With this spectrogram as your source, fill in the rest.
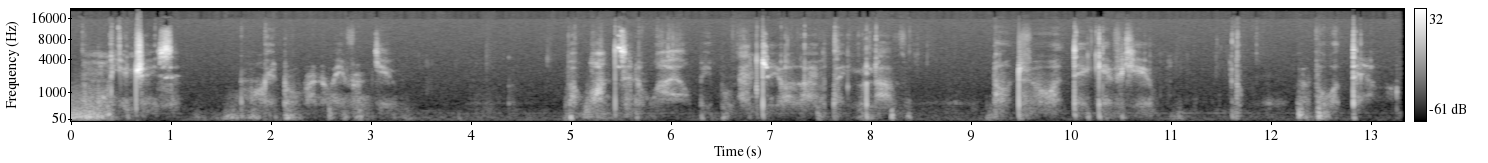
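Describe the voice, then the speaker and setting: Someone whispers in a calm tone at a fairly slow pace, with long, frequent pauses and noticeable background noise. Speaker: ASMR reader of Islamic books. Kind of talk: audiobook-style book reading for sleep, ASMR. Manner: inaudible whispering, soft and calm.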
